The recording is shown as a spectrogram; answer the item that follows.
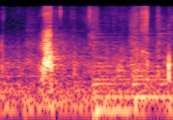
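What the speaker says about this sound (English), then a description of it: "remove the padding by unzipping the zipper" A zipper is pulled open on the padded fabric seat cover of a baby walker, giving a quiet rasping zip in short strokes, close up with no talk.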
